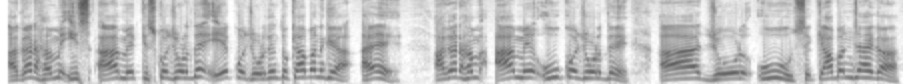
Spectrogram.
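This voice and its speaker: A man teaching children a grammar lesson, repeating phrases slowly for dictation and often checking whether they have understood. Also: very high-pitched, no echo, studio quality. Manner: slow, repetitive dictation, drawing out words; addresses students affectionately, checks understanding often.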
